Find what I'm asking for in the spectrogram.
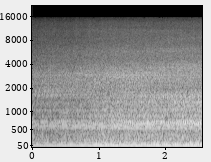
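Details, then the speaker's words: Toyota Innova at idle with AC on, after compressor replaced with new: steady even engine, no rough clicking or chirp from the compressor, which sounds healthy; vent temperature 7°C. "kompresor telah hilang ya karena ini kompresional telah baru tidak ada lagi bunyi cetak cetek dan bunyi cicitnya"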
